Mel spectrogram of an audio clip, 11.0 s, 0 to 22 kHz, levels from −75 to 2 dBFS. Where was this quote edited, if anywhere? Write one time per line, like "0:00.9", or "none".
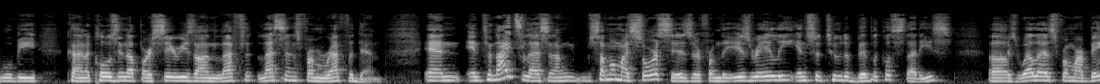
0:10.1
